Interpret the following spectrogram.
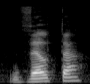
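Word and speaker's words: δέλτα: that's always helped me here we have Delta so Maybe so it's kind of a it's a soft D it's kind of like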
